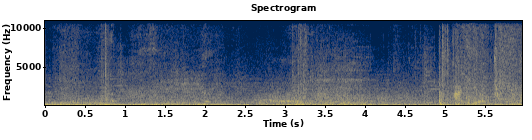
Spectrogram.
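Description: The Expelliarmus spell fires in the video game Hogwarts Legacy: a dense, booming magical blast with crackling mechanical layers and sharp transients over a constant rumble of combat effects, with a voice mixed in.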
